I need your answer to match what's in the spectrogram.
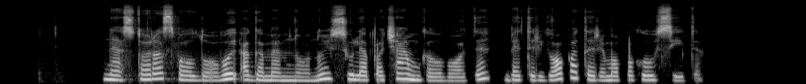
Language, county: Lithuanian, Klaipėda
